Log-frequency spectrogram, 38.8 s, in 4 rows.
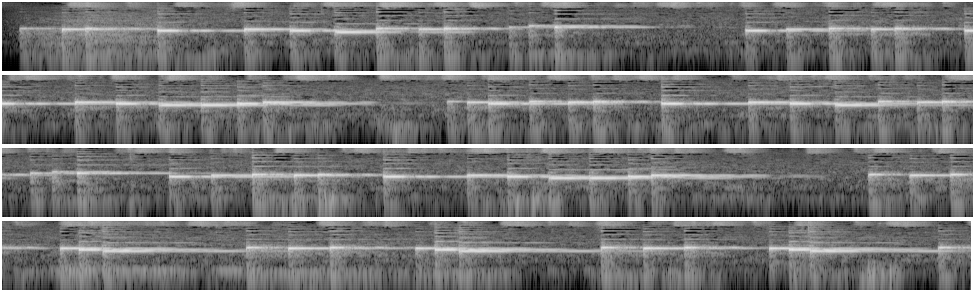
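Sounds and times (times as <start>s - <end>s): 
song on piano: 0.0s - 38.8s.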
